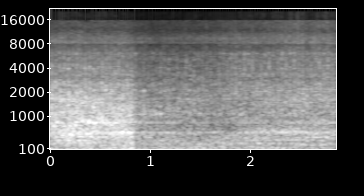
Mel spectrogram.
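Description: Steady, even diesel idle settling right after a cold start; no knock, miss or rattle, just a healthy-sounding engine.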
